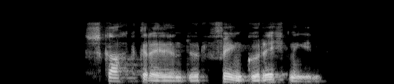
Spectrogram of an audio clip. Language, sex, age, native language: Icelandic, male, 30-39, Icelandic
